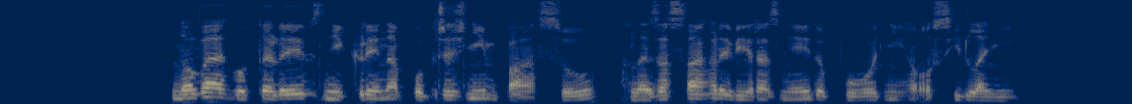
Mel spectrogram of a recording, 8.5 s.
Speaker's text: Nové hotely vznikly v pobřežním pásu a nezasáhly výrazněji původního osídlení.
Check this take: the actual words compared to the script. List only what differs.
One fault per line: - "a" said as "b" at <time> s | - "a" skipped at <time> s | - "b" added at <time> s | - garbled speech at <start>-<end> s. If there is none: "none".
- "v" said as "na" at 2.9 s
- "do" added at 6.1 s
